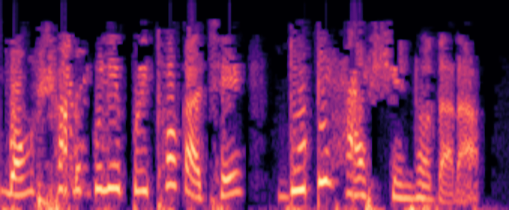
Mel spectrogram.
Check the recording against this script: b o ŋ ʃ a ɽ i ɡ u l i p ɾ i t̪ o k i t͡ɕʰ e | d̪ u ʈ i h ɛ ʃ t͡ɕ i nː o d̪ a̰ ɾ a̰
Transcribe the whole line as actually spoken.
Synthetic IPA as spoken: b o ŋ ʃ a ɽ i ɡ u l i p ɾ i t̪ʰ o k a t͡ɕʰ e | d̪ u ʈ i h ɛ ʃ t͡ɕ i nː o d̪ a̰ ɾ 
